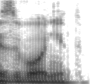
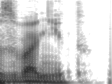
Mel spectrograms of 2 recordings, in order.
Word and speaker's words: звонит: То есть сейчас, например, ни один нормативный словарь русского языка не разрешает ударение «звонит». Правильно, только «звонит». – Угу. – И грамотный человек будет говорить только «звонит».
